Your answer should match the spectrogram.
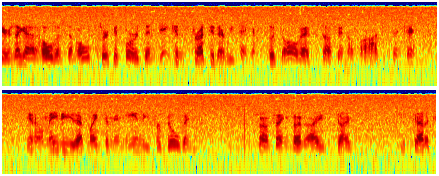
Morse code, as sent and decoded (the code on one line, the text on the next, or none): none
